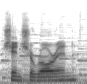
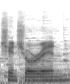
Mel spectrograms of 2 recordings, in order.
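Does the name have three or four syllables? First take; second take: four; three. First: The name is said with four syllables. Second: The name is said with three syllables. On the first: The speaker calls it right. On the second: The speaker calls it wrong.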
